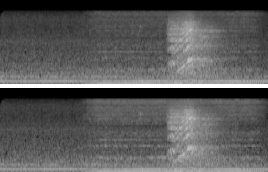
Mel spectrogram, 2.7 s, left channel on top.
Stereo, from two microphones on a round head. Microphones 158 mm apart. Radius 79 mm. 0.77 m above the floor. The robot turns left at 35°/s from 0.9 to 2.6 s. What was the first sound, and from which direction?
A zipper, 15° right (ahead or behind).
